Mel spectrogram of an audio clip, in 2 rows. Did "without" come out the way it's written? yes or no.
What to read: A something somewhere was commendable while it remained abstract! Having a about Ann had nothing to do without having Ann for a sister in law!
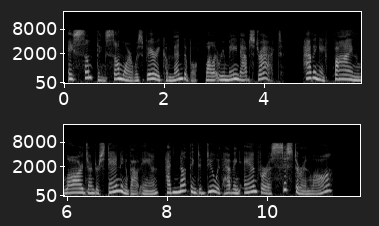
no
